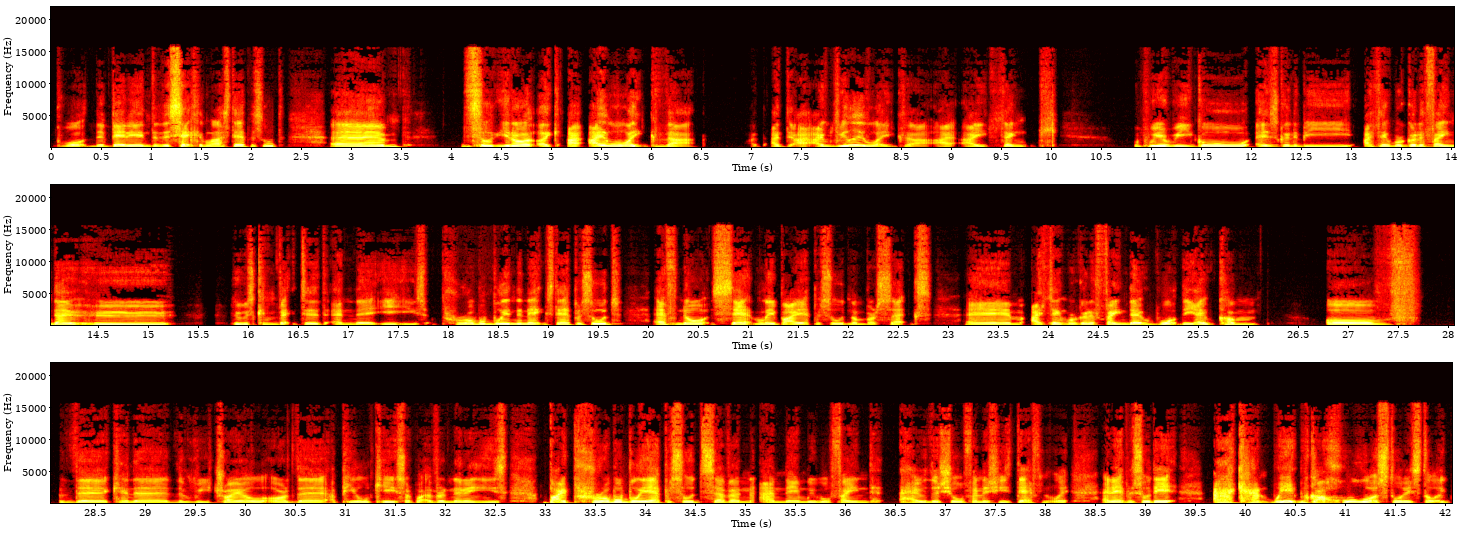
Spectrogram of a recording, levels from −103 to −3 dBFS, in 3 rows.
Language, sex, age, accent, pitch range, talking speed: English, male, 30-49, British, 120-155 Hz, 165 wpm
